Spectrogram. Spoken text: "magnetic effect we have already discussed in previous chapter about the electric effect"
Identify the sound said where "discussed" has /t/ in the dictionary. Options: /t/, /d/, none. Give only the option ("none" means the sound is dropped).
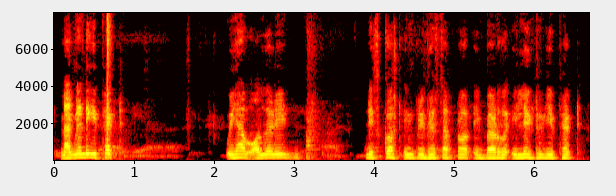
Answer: /t/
